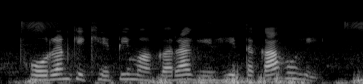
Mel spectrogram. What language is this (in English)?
Chhattisgarhi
